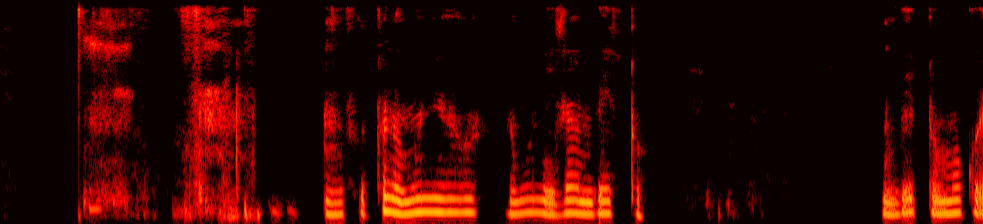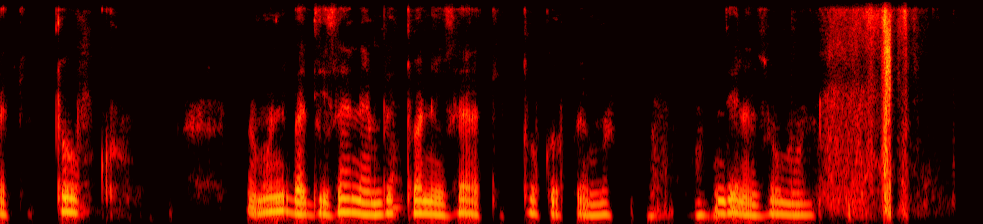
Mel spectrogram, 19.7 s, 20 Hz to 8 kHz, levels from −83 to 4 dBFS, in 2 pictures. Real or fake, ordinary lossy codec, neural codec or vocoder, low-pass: real; Opus, 32 kbps; none; 7.2 kHz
